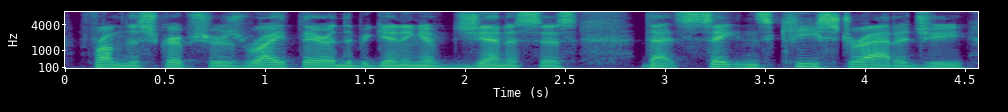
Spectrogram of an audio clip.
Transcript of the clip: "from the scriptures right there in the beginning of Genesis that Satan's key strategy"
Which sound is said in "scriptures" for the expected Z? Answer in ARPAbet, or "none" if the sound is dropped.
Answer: Z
